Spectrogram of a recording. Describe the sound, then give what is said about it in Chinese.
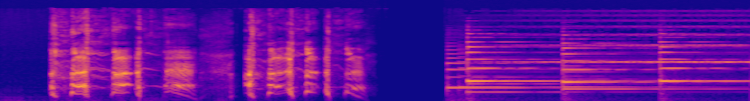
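A run of harsh, throaty coughs and throat clearing in a bathhouse, in uneven bursts, followed by a pause and then three ringing, sustained musical notes struck about a second apart. “澡堂里的咳嗽声。”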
